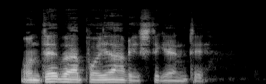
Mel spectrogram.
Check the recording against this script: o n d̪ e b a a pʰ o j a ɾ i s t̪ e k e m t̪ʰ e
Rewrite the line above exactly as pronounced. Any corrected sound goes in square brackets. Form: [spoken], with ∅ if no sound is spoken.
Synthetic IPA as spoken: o n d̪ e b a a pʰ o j a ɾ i s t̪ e [ɡ] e [n] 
